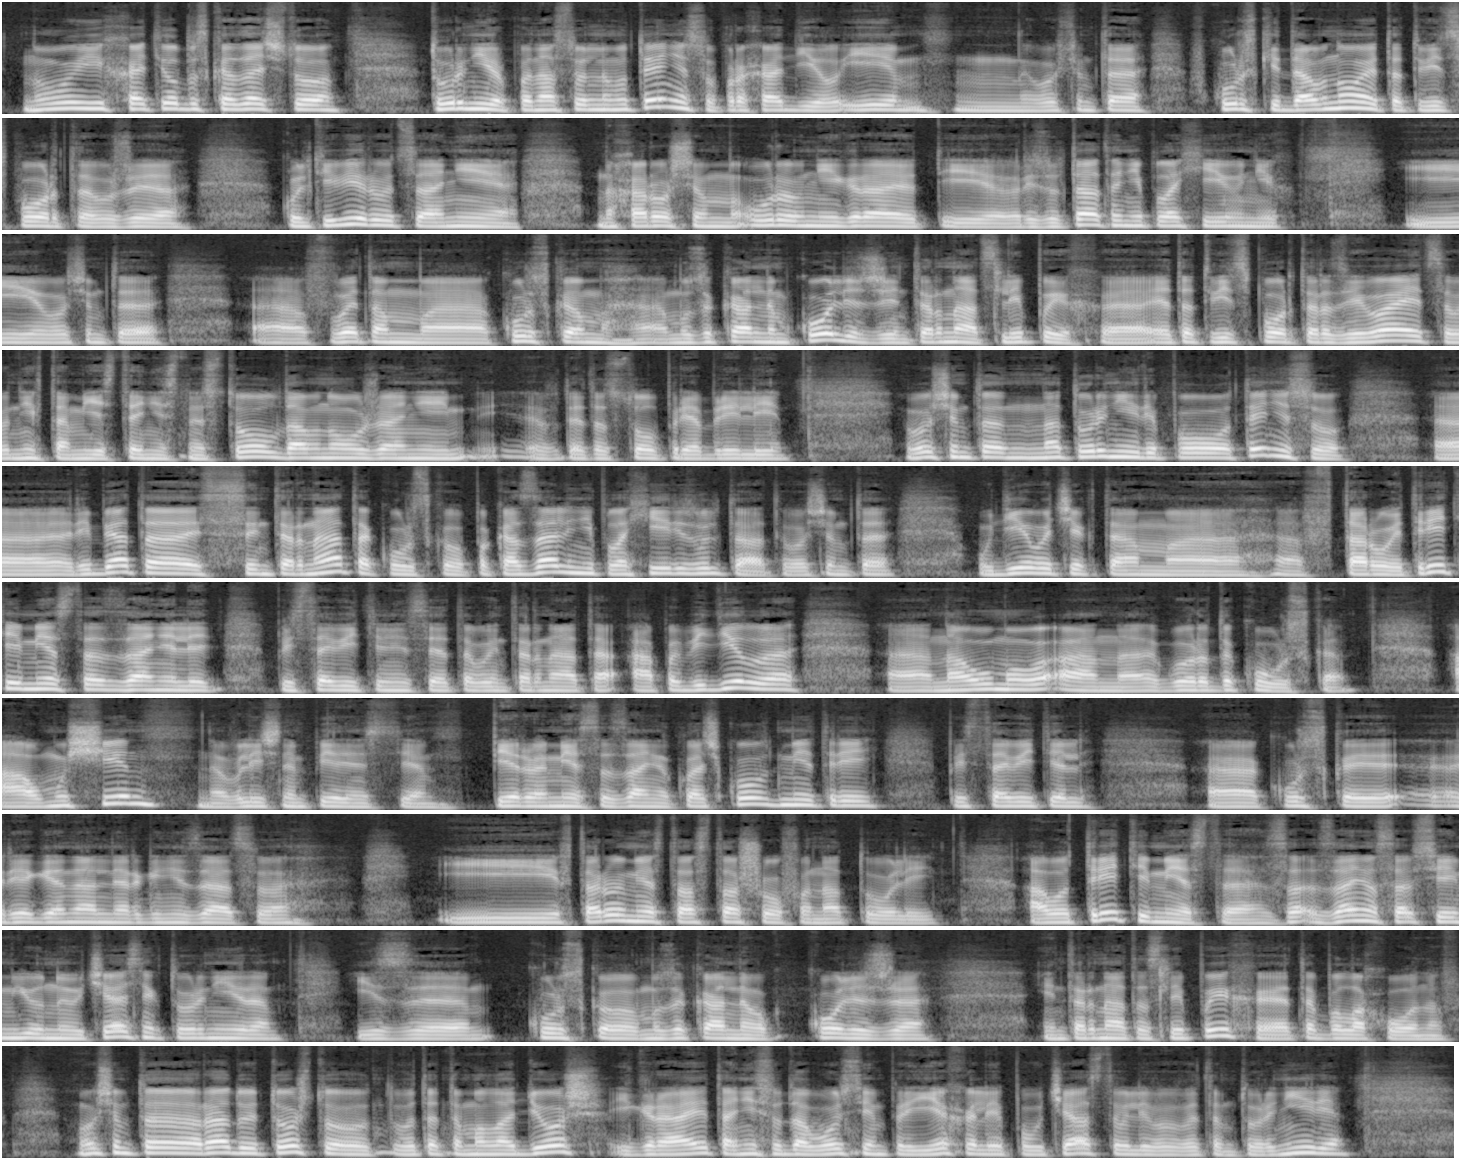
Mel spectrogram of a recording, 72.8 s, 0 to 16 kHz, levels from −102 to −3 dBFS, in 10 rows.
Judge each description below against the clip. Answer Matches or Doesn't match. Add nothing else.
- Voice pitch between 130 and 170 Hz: Matches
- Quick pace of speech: Doesn't match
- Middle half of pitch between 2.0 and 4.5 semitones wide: Matches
